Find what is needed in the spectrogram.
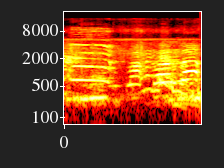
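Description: A rooster crowing once: one drawn-out call that falls away after under a second, followed by voices.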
